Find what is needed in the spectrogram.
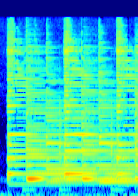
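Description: Long-neck bağlama (uzun sap saz) plucked with a plectrum: a quick, even arpeggio over a held chord shape, cycling E-flat, B-flat, G, E-flat with the strings left ringing between notes.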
